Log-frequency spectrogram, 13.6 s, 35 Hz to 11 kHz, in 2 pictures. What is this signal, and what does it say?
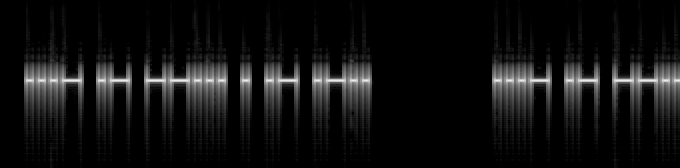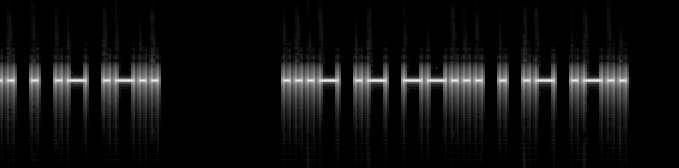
Morse code, heard as a keyed tone, about 21 wpm, 700 Hz. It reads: VA7EAL VA7EAL VA7EAL
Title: DXCC-100 Call Signs - 6 Characters - Repeated 3x - 20wpm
